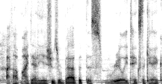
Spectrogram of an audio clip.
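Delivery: whispering. Whispering back to the commodore curled around your neck, whispering. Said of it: "I'll whisper back to him like".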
